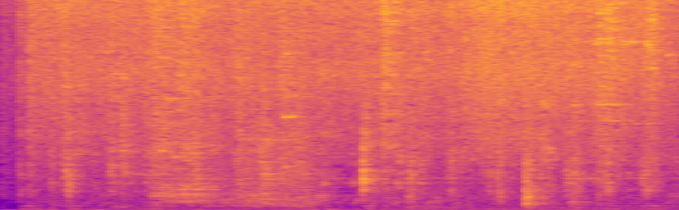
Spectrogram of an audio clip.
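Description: Steady sizzling and hissing of food cooking in a pan in the open kitchen of the restaurant Contraste, with occasional scraping stirs and light clanks of utensils, continuous with no one speaking.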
